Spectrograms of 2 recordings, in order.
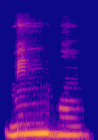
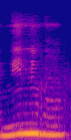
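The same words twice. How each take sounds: First: "منہم" slow, the nun held steady with no bounce; calm correct "منہم". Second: "منہم" with the nun bounced like qalqala; wrong shaken nun. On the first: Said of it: "نون کو ہلا دیتے ہیں". (درست "منہم") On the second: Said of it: "ایسے نہیں". (غلط قلقلہ والا "منہم") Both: Shown as a demonstration.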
